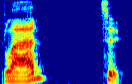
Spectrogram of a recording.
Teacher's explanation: А вот слышите, когда я произношу этот glad to, я говорю glad to. Я не отпускаю д.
